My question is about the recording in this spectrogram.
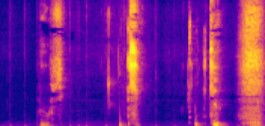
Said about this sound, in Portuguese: Desculpa aí, nossa, mano, eu tô todo fodido. Ai, nossa, essa, nossa, esse espirro doeu muito.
